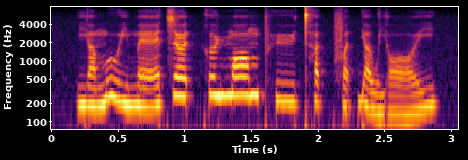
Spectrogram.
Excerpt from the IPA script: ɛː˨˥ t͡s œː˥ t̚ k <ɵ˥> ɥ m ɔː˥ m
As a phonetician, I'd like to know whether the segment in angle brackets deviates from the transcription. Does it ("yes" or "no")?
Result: no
